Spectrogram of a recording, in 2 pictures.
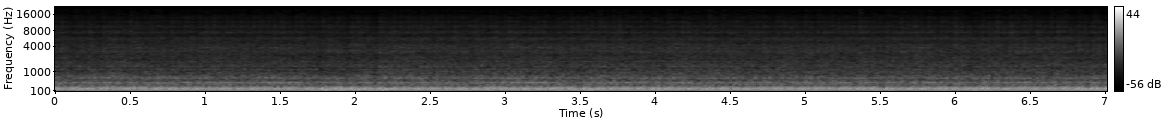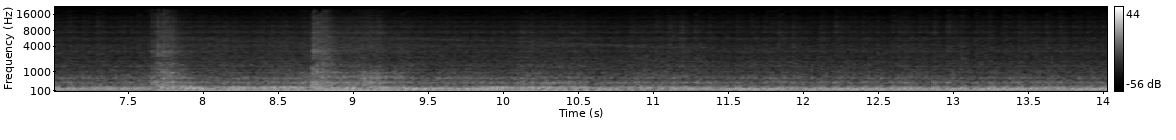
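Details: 2020 Harley-Davidson Street Glide just after an oil change, started to check oil pressure: steady, even low rumble with a smooth lope and no knocks or ticks; oil pressure came right up, idling healthy.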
